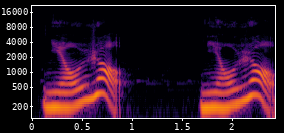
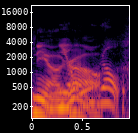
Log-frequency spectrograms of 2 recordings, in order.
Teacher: The tones there are Second and fourth.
